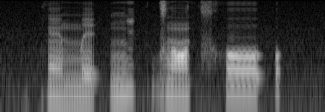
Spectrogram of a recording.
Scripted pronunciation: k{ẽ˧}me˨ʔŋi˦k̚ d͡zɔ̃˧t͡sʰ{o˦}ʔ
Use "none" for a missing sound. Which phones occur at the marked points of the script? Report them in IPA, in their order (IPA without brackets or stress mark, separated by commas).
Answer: ẽ˨˩, o˦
